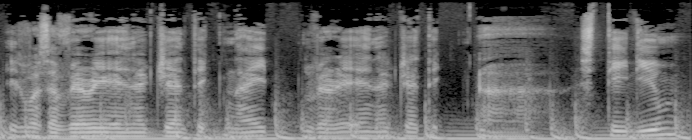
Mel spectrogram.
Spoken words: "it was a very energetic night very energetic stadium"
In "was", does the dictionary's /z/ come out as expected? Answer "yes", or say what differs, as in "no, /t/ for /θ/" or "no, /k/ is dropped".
no, /s/ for /z/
